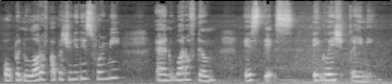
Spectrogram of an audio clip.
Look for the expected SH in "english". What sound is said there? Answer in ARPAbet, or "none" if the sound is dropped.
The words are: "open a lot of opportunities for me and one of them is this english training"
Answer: SH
